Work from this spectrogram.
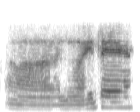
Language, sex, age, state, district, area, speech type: Telugu, male, 18-30, Telangana, Komaram Bheem, urban, conversation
